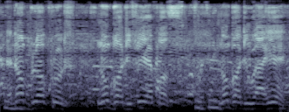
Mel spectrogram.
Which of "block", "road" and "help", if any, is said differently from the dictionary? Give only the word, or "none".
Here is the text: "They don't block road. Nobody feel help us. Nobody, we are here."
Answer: help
